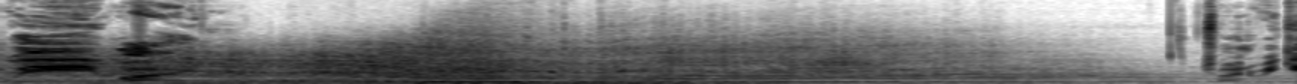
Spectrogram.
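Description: A heavy BMW race car engine on the Nordschleife in a Gran Turismo racing game, a loud sustained drone whose pitch rises and then slowly falls as the car comes off and back onto the throttle, with a faint voice underneath.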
